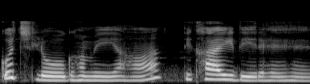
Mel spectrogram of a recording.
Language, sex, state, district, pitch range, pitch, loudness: Hindi, female, Chhattisgarh, Raipur, 185-225 Hz, 190 Hz, -16 LUFS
